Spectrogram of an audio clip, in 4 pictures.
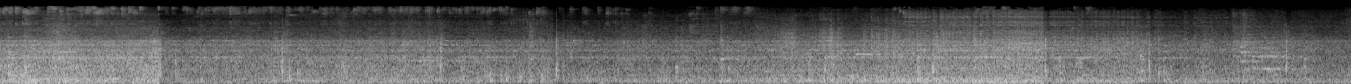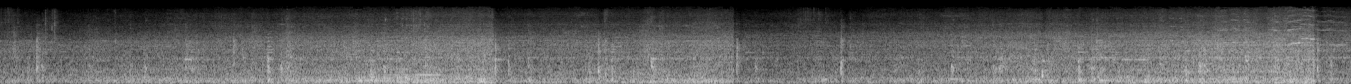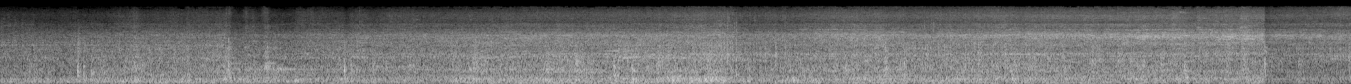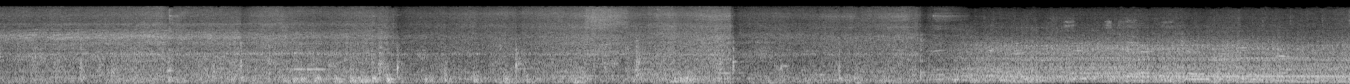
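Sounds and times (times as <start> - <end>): train wheels clicking over rail joints: 0.0 - 50.4
steam hissing: 24.6 - 54.0
flange squeal: 24.8 - 27.4.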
